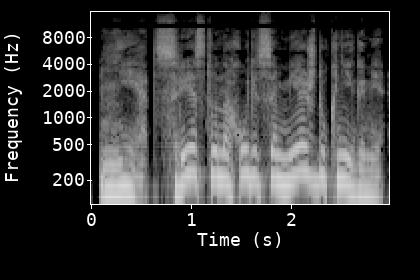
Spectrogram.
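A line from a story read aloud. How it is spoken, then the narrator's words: Cheerful reply. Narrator (Russian): радостно отвечает Артур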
